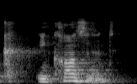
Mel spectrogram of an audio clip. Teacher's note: k is voiceless in terms of voicing, right? Because there's no vibration of the vocal cords. Is velar because the back part of the tongue is raised against the velum or soft palate.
